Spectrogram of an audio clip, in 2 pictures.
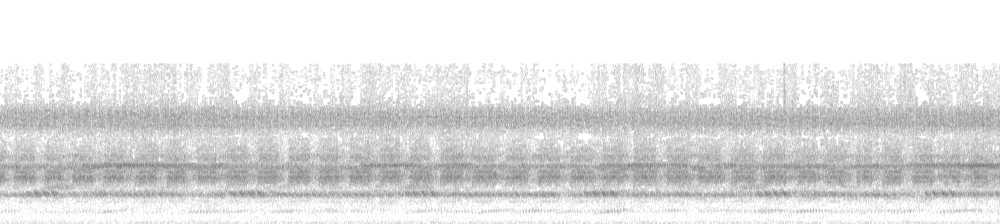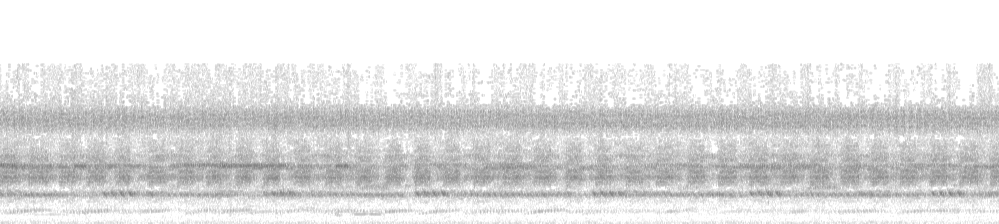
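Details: Crickets in a dense nighttime-style chorus: steady high shrill trills layered with pulsed chirps roughly every second, plus a row of short, lower, sliding chirps repeating throughout; other insects blend into a constant hiss.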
